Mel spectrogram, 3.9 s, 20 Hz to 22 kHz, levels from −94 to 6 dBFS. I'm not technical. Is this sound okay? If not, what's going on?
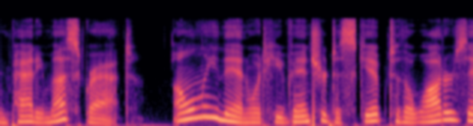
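No. Something in the recording chain was likely hit by a sudden electrical jolt, the kind a plug, switch or static discharge can cause, and that spike was added on top of the recording. The result is a loud pop: two sharp pops close together between 2.60 and 2.77 seconds, clearly louder than the speech itself. The talking carries on underneath, but those two pops stand out.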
